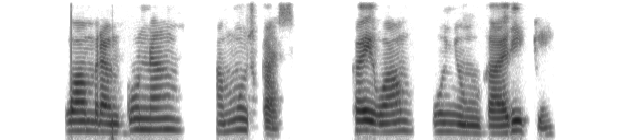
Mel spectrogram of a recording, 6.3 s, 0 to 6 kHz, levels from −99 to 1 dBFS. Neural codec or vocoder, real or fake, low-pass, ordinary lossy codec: codec, 16 kHz, 6 kbps, DAC; fake; 5.4 kHz; Opus, 64 kbps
